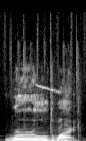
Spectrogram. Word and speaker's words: worldwide: is actually that combination just like in the word curl or girl worldwide one of the things that you can do in order to make this word a little bit easier is actually add a little bit of a after the r sound world world world try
